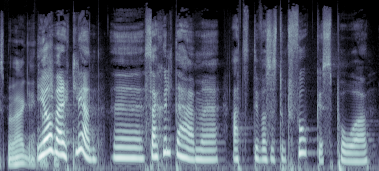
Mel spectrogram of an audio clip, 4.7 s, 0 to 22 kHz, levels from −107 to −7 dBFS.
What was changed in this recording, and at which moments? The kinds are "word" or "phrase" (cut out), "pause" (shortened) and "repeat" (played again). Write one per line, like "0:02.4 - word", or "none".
0:01.3 - pause
0:02.8 - pause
